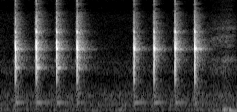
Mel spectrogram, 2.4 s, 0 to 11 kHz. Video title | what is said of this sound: Ibanez GSR200 Neck Repair | that ping sound that's what you want to hear because what that basically means is now the fret is coupled with the neck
